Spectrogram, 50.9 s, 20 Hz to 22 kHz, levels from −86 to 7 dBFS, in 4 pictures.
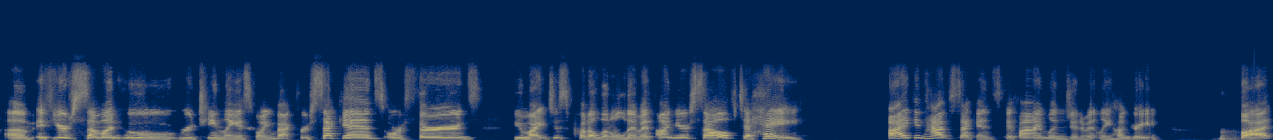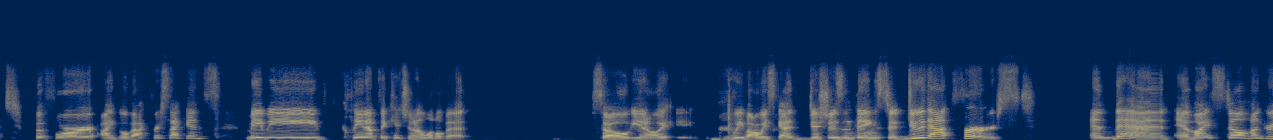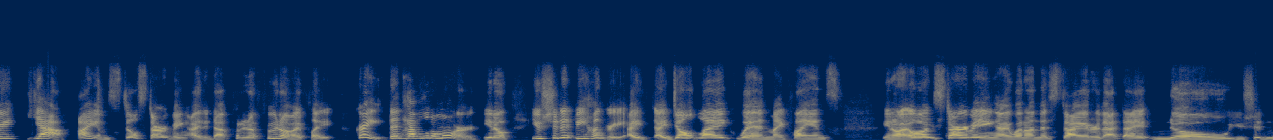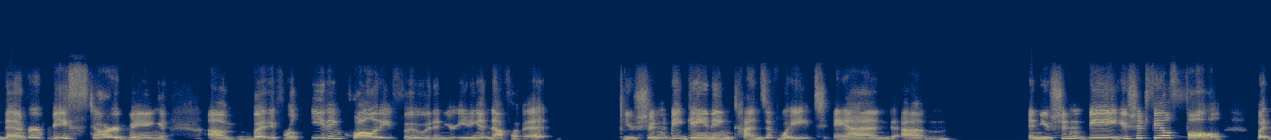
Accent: American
